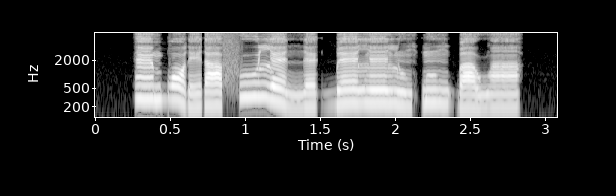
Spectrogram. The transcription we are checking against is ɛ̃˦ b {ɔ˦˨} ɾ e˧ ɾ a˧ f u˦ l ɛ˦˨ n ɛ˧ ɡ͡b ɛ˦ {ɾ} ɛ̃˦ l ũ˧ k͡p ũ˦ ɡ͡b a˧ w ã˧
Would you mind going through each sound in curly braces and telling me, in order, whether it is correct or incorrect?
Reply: correct, incorrect

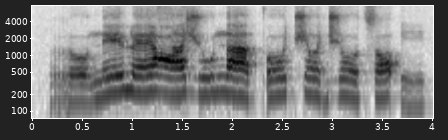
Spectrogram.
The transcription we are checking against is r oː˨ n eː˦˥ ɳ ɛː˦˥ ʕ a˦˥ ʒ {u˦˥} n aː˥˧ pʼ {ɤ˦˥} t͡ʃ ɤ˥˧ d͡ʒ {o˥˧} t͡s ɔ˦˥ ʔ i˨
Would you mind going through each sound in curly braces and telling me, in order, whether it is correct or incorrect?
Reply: correct, incorrect, correct

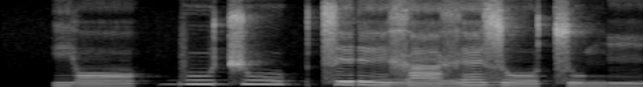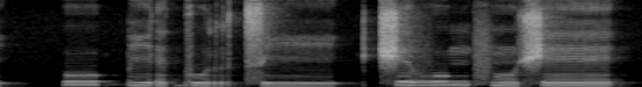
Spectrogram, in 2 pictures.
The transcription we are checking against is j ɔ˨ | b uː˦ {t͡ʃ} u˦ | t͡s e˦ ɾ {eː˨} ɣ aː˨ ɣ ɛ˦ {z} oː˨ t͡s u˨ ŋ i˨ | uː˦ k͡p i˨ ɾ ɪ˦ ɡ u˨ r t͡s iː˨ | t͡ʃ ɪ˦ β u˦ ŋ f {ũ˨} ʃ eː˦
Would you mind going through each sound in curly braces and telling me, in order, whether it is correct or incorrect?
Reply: correct, correct, correct, correct

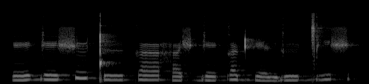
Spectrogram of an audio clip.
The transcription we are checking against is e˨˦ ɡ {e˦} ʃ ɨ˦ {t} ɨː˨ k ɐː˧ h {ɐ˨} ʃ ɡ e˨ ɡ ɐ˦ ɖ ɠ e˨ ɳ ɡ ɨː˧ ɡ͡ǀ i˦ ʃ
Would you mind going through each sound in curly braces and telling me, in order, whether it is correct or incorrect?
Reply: incorrect, incorrect, correct

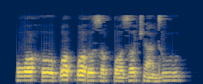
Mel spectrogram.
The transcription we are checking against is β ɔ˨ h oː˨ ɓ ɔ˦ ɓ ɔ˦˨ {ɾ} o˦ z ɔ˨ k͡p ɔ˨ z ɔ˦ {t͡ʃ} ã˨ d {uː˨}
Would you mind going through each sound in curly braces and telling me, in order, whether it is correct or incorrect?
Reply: correct, correct, incorrect

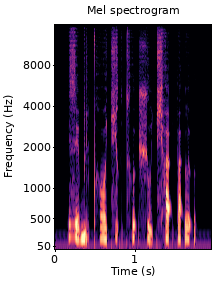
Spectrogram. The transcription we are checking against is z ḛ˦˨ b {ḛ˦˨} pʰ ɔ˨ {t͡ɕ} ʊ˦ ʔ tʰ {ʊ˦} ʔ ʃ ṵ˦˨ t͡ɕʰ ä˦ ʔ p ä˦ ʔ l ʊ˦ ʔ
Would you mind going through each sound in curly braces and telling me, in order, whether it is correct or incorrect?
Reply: incorrect, correct, correct

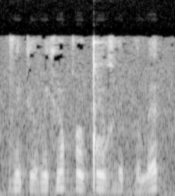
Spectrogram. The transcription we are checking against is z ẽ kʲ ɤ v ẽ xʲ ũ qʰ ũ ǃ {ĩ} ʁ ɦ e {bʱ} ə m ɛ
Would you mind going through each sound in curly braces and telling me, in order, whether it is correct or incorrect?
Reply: incorrect, correct

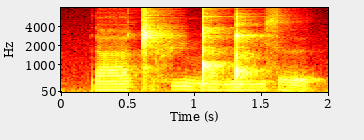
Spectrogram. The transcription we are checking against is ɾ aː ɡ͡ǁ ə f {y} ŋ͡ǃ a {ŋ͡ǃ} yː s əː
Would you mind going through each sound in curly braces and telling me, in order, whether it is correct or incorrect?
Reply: correct, correct

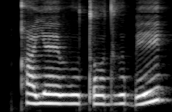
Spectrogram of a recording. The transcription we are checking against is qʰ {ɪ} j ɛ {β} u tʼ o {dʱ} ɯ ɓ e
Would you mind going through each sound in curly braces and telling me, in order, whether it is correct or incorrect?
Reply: incorrect, correct, correct

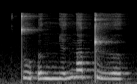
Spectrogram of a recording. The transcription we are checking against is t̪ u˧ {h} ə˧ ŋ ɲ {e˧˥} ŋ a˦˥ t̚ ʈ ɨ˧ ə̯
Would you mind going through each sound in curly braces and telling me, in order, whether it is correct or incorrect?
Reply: incorrect, correct

